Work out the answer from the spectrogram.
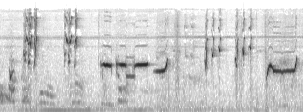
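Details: Bornean white-rumped shama song, meant to stress other shamas into answering and fighting: loud clear whistles held flat and rising, mixed with short high chirps and quick sweeping notes, over a faint steady high whine.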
